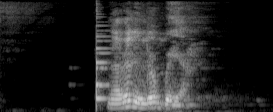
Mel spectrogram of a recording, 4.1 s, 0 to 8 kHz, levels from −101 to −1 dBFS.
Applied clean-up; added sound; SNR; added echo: classical method WPE with log-MMSE.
